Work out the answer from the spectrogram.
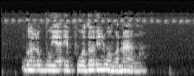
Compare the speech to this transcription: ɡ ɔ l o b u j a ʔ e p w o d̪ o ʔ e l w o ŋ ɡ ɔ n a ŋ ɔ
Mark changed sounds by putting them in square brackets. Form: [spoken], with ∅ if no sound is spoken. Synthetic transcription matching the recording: ɡ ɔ l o b u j a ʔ e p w o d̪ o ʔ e l w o ŋ ɡ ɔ n a ŋ ɔ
